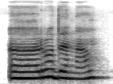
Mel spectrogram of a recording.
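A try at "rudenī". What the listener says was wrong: Руденя, да? В латышском языке обычно произносят мягко, да?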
